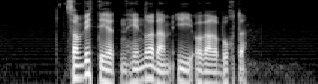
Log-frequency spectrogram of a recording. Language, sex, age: Norwegian, male, 35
